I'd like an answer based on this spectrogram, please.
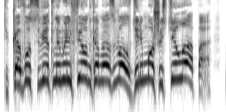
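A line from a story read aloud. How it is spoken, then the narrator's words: Young man's roar. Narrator (Russian): взревел парень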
